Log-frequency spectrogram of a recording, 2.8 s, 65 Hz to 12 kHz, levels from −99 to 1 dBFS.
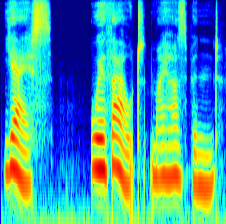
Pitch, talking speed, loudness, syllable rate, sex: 200 Hz, 85 wpm, -19 LUFS, 2.7 syllables/s, female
